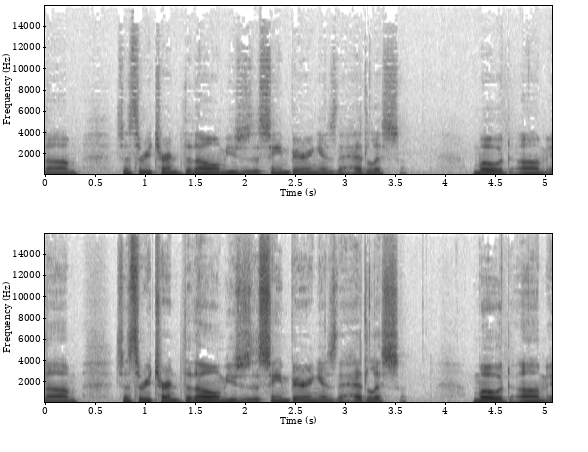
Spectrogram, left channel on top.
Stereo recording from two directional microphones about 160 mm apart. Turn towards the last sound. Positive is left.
turn(degrees=-15)  # may be behind; listen again after turning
